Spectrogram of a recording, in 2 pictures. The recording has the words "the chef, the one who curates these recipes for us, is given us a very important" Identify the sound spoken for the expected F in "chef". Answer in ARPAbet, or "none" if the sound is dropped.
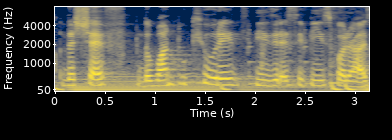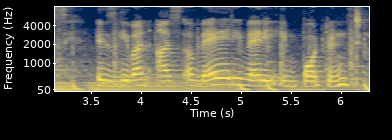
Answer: F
